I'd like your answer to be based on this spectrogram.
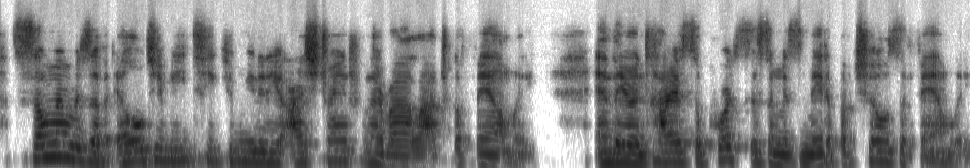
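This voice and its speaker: An American accent marks a man's very fast pace, with ordinary pitch variation. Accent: Virginia accent, noticeable to others. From Virginia. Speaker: community advocate. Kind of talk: testimony.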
